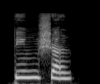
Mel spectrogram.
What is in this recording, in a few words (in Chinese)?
"冰山", Chinese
